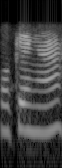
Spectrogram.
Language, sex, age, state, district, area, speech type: Tamil, female, 45-60, Tamil Nadu, Thoothukudi, urban, conversation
